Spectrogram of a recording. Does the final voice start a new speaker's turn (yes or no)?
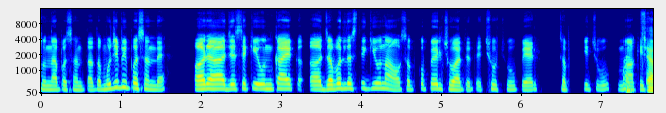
yes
